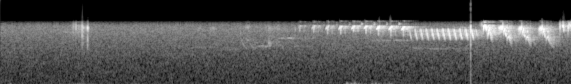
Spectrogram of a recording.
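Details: A chaffinch gives its song: a quick string of high repeated notes accelerates and descends into a rattling end phrase, with a sharp click midway and low rumbles earlier.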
